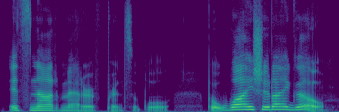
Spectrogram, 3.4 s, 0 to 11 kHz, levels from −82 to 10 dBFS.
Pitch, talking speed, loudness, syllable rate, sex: 220 Hz, 195 wpm, -18 LUFS, 5.0 syllables/s, female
